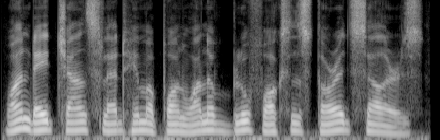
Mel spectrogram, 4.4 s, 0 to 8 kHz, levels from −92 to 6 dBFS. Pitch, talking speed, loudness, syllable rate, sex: 125 Hz, 165 wpm, -17 LUFS, 4.6 syllables/s, male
